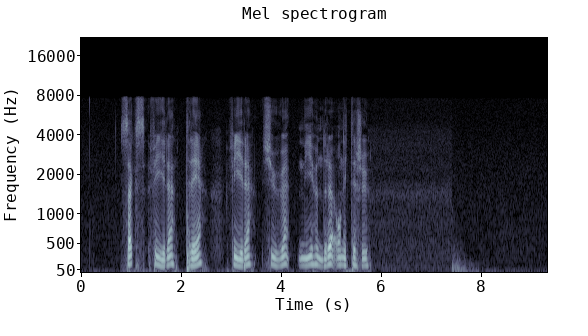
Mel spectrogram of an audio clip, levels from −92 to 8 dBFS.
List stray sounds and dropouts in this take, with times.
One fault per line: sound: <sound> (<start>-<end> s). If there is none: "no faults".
no faults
